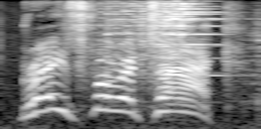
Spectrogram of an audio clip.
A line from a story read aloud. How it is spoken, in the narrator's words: yelled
